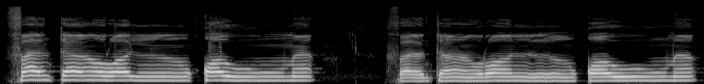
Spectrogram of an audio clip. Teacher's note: قاف کو موٹا پڑھیں گے، قاف حروف مستعلیہ میں سے ہے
